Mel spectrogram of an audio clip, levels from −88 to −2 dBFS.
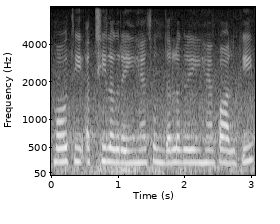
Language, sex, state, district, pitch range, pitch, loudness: Hindi, female, Punjab, Pathankot, 225-245 Hz, 230 Hz, -14 LUFS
